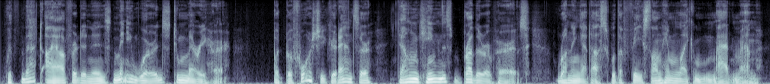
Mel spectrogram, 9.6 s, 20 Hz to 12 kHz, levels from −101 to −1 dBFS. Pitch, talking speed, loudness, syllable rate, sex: 90 Hz, 205 wpm, -18 LUFS, 5.2 syllables/s, male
